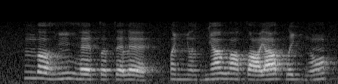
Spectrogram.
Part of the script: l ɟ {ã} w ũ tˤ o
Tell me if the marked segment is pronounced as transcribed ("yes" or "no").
yes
